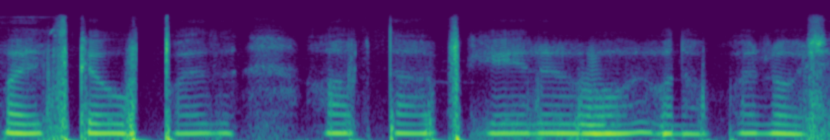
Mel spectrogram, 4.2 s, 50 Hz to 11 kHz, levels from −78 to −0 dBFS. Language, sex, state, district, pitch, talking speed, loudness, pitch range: Urdu, female, Bihar, Kishanganj, 215 Hz, 60 wpm, -21 LUFS, 210-220 Hz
